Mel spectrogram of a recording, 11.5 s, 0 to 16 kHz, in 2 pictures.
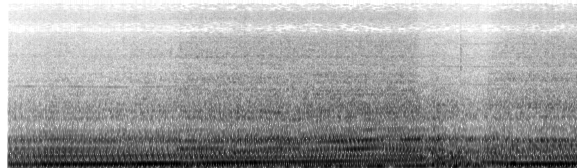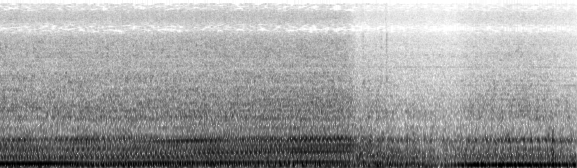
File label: ford 300 turbo swap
